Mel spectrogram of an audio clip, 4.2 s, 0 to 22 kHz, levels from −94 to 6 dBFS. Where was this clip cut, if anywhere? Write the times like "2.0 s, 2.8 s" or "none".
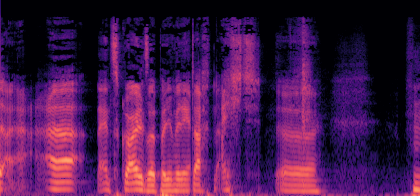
1.0 s, 1.4 s, 1.9 s, 2.2 s, 2.7 s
